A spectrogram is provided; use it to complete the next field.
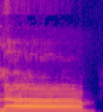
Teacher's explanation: তিন আলিফ টান দিয়ে বলতে হবে, লাম।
